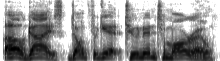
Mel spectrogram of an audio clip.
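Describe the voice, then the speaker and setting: A slightly hoarse man hosting a live market show, giving casual chart commentary and addressing viewers informally like buddies. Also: high-pitched, animated, moderate pace.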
